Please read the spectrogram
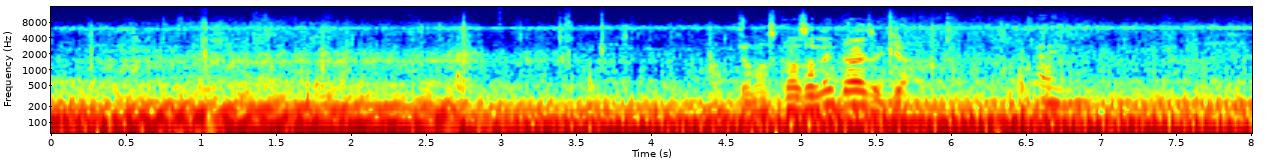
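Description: A car's engine running and its tyres rumbling over an unpaved track, heard from inside the cabin as a steady low drone, with one sharp knock about a third of the way in.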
